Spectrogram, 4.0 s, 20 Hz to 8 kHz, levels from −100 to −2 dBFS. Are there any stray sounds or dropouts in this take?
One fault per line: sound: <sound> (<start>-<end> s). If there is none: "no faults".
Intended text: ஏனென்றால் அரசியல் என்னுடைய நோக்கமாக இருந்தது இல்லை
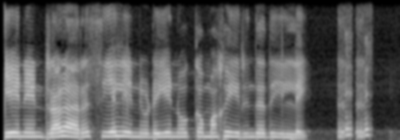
sound: laugh (3.4-3.7 s)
